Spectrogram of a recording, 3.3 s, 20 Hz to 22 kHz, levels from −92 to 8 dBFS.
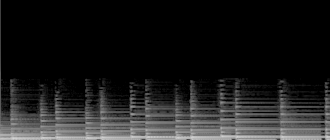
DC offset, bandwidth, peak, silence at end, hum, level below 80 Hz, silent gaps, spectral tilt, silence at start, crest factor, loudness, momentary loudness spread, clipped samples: under 0.1%; 8.4 kHz; -2 dBFS; 0 s; none; -36 dBFS; none; -7.5 dB/octave; 0 s; 16 dB; -19 LUFS; 3 LU; under 0.1%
